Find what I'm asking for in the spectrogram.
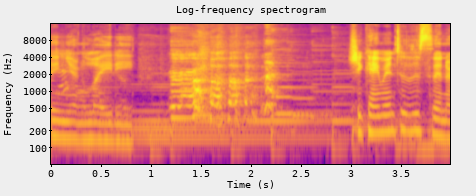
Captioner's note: laughs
